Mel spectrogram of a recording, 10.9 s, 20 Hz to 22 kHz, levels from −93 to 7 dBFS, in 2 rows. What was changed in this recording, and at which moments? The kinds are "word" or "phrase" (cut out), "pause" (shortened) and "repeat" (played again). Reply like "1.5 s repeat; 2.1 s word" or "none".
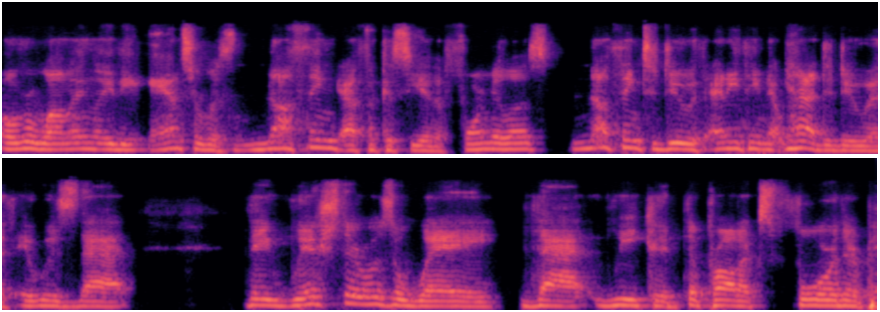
2.1 s phrase; 4.9 s word; 8.7 s pause; 9.7 s word

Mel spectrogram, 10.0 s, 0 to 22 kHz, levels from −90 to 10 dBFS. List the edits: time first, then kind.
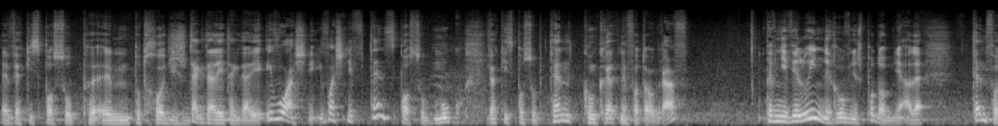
1.9 s phrase; 4.3 s word; 4.9 s word

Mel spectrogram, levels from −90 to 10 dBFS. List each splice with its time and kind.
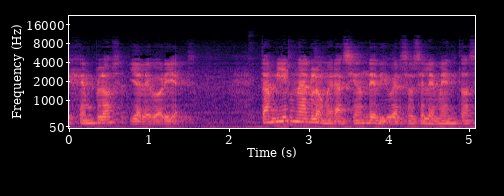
2.7 s word

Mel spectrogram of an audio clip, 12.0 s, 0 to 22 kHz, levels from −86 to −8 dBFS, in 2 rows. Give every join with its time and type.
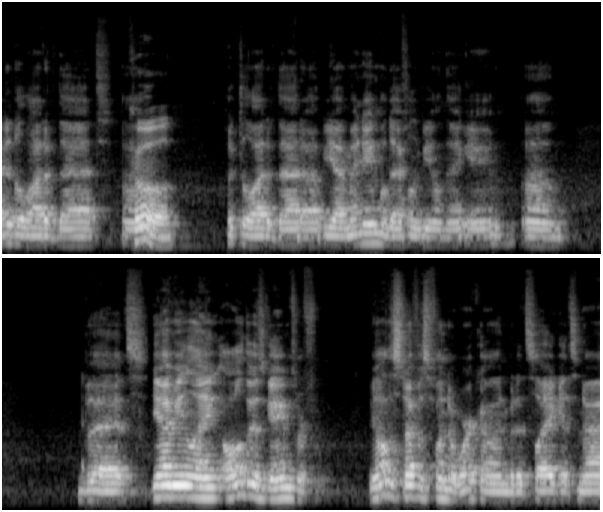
7.4 s pause

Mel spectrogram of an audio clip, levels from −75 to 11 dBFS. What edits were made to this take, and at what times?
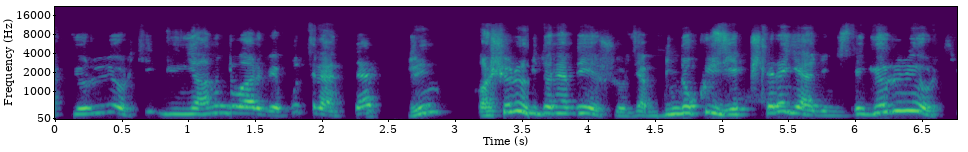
1.3 s phrase; 3.5 s word; 4.5 s word

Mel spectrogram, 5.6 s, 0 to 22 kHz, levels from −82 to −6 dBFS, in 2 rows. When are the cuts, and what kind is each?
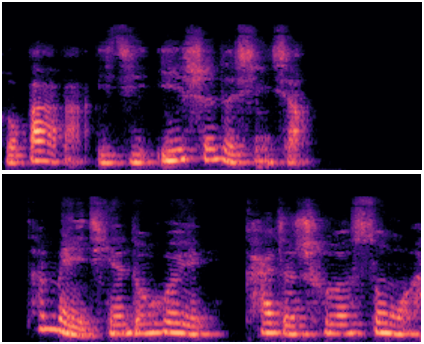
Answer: none

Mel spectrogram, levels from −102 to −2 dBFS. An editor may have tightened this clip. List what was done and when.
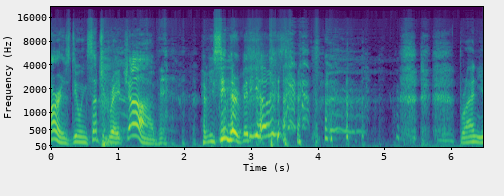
none

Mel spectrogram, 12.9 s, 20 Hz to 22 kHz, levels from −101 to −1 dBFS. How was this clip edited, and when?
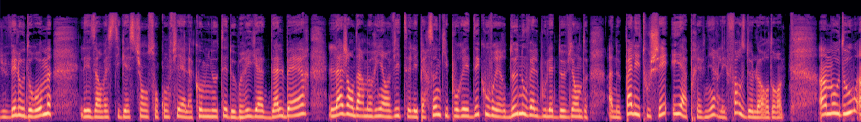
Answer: none

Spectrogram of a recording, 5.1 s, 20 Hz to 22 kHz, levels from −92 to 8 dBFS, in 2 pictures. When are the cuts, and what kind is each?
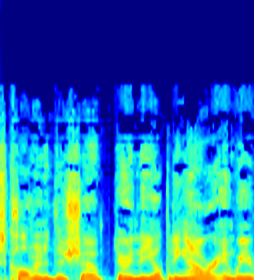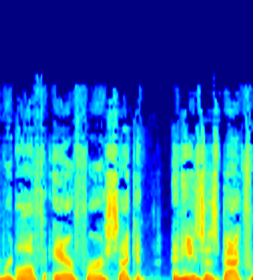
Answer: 1.1 s pause; 2.7 s word; 4.1 s pause

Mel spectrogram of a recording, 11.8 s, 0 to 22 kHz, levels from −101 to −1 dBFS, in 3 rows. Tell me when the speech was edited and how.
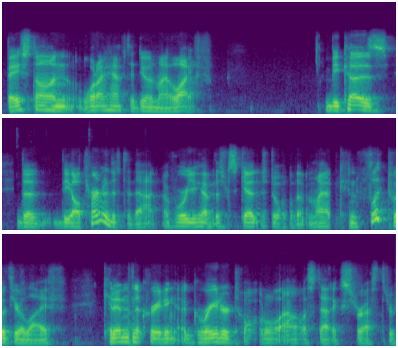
4.0 s word; 6.2 s word; 7.2 s word

